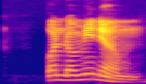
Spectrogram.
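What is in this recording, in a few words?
"kondominium", Malay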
